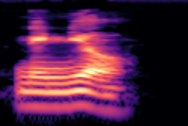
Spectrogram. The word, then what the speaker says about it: ninyo: Lastly, we have ninyo. Ninyo. Ninyo. Ninyo is spelled as N. I-N-Y-O.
